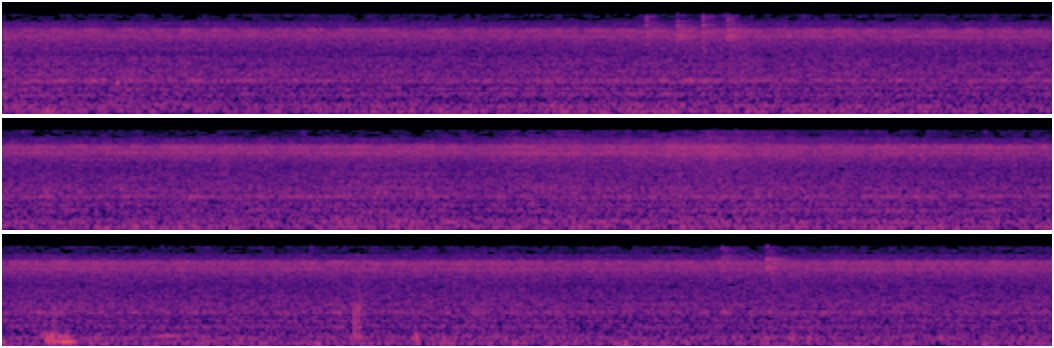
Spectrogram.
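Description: Cooling fans in a desktop computer whir.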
